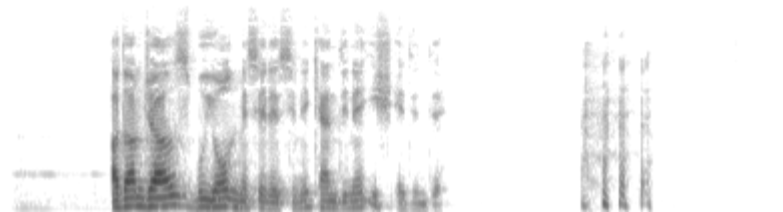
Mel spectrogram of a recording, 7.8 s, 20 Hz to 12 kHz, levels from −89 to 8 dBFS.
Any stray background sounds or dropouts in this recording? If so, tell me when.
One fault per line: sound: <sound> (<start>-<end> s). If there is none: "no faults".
sound: laugh (5.8-6.5 s)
